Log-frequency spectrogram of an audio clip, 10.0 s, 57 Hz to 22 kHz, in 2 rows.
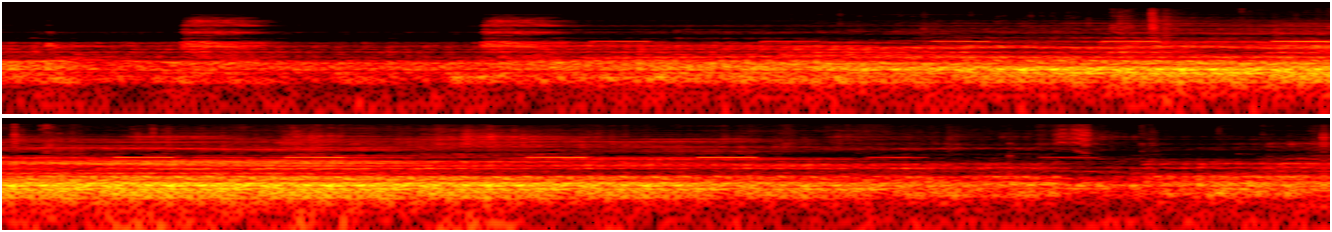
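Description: Tamiya MFC-01 sound unit on a 1/14 RC Scania truck playing its simulated diesel engine sound through the truck's speaker, swelling and fading again. From about two seconds in, its reversing warning beeper sounds about one and a half times a second. Two short noises come near the start.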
